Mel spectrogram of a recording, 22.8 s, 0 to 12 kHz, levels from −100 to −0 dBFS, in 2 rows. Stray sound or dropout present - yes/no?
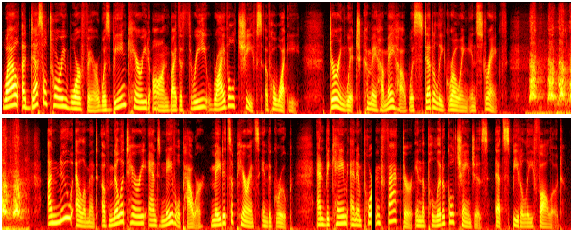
yes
